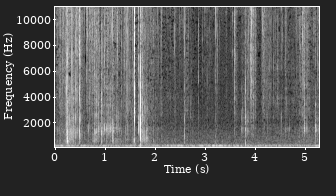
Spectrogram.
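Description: Hollow, brittle rolls of dry yellow soap curl are squeezed and crushed between lavender-nailed fingertips over a pile of yellow soap flakes. Bright, dry crinkling and crunching fills the clip, with a few sharper snaps early on that settle into a quieter, steady crackle over a faint low hum.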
